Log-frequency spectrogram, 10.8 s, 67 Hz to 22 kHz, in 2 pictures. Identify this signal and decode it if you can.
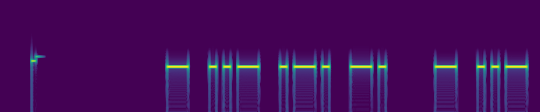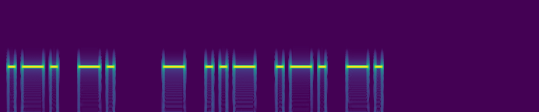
Morse code, heard as a keyed tone, about 17 wpm, 700 Hz. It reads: TURN TURN TURN
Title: Top 200 Words Repeated 17wpm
